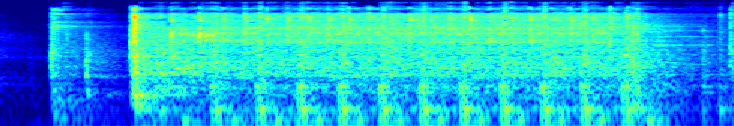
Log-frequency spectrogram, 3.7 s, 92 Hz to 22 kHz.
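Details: Craftsman T1700 lawn tractor, Briggs & Stratton engine, fuel now at the carburetor, tried on choke then fast: starter cranks at about 2.5 turns per second with no firing. Cranks but won't start because the fuel shutoff solenoid has failed.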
